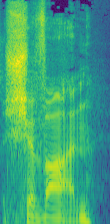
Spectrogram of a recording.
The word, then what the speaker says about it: Siobhan: but her name was Siobhan, spelled like Sean, but with a V in it.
